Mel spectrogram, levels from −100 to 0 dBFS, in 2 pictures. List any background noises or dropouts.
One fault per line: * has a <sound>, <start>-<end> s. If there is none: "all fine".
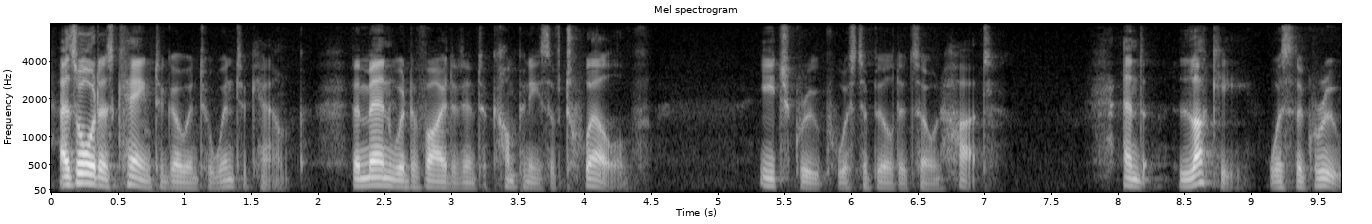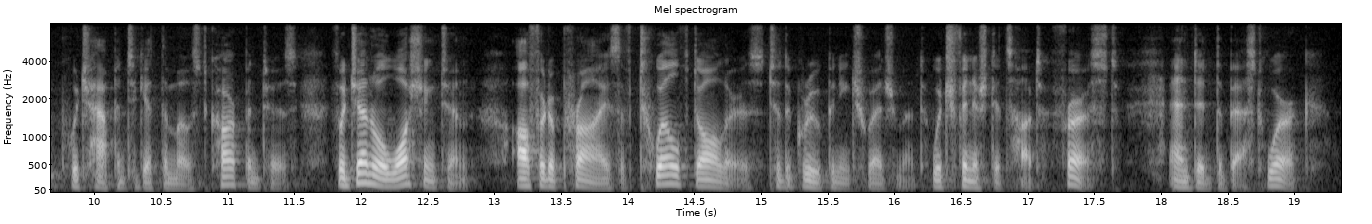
all fine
